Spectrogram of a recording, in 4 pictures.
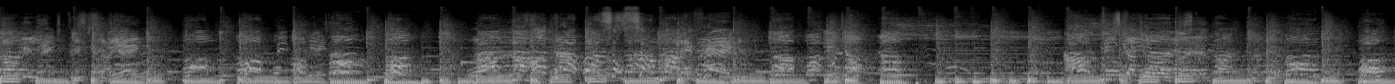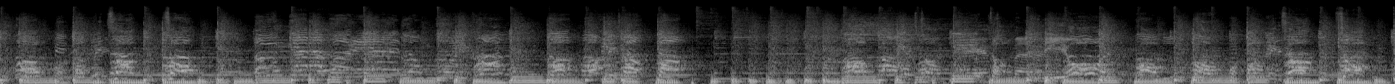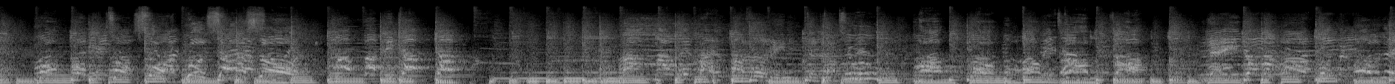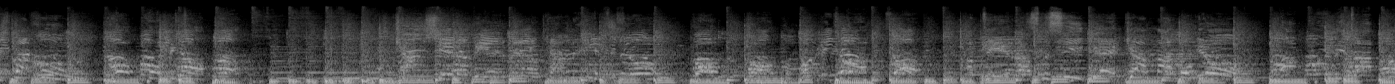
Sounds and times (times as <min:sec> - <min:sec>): Music: 0:00.0 - 0:55.8.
